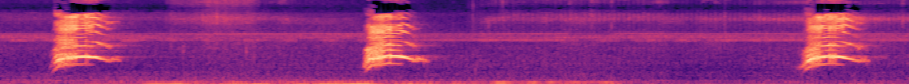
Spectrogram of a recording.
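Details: A small red fox sits on a roadside curb in Chippawa, near Niagara Falls, after crossing the road, giving three harsh, wailing screams, each brief and spaced several seconds apart.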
